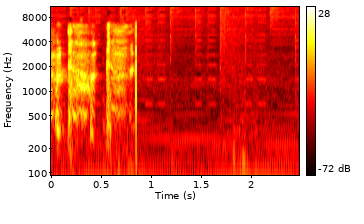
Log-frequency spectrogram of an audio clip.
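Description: A person coughing hard, three coughs in quick succession that stop a little under a second in. Quiet background music continues underneath.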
